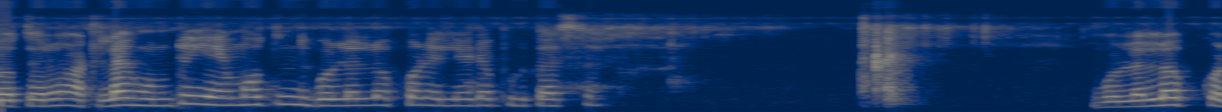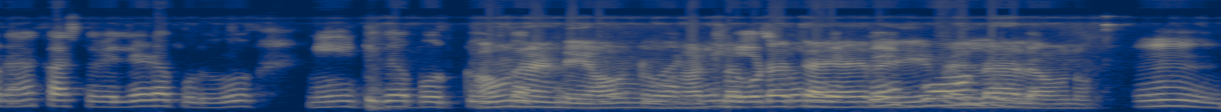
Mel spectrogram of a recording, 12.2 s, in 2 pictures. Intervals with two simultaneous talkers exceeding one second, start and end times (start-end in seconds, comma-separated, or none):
8.5-11.4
